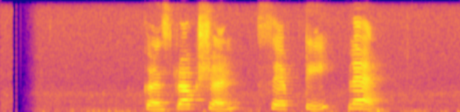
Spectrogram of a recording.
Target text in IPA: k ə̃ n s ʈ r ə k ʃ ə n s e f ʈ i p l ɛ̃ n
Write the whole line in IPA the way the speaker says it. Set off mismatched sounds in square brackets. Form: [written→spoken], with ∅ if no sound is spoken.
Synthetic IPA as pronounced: k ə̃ n s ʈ [r→ɾ] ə k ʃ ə n s e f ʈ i p l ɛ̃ n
